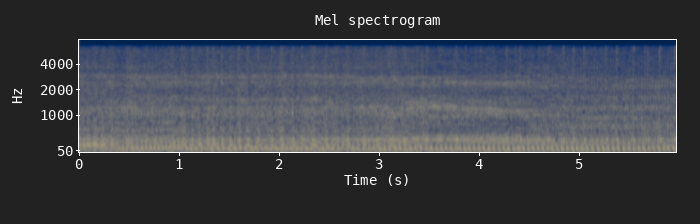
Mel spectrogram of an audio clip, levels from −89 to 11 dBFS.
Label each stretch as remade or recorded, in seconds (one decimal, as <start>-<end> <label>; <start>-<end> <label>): 0.0-0.8 recorded; 0.8-1.3 remade; 1.3-2.4 recorded; 2.4-3.8 remade; 3.8-6.0 recorded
